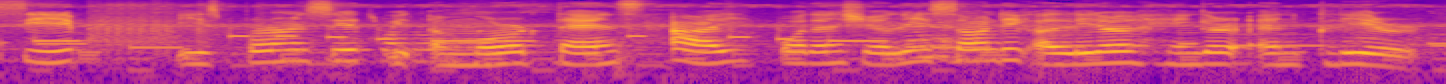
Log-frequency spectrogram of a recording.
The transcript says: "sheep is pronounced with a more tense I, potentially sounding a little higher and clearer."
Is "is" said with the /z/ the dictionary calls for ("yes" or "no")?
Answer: no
